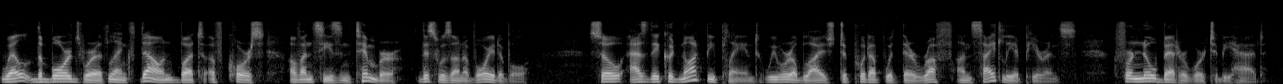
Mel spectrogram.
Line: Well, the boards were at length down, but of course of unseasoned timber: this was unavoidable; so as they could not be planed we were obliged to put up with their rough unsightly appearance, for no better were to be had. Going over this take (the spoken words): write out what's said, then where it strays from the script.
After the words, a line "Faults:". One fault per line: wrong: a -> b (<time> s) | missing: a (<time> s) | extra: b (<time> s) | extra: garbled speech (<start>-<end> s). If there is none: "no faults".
Well, the boards were at length down, but of course of unseasoned timber: this was unavoidable; so as they could not be planed we were obliged to put up with their rough unsightly appearance, for no better were to be had.
Faults:
no faults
